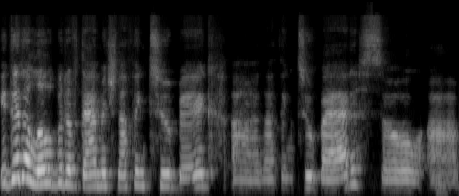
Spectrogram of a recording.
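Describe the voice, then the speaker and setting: A woman with a Ukrainian accent, fairly high pitch and very wide pitch swings, at a fairly slow pace, in a very clean recording with a silent background. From Ukraine. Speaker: political commentator. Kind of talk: casual interview chat. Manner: hesitant with fillers.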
